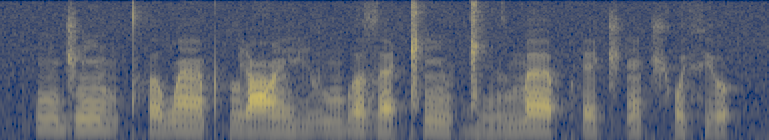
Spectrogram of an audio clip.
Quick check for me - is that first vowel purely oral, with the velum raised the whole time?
no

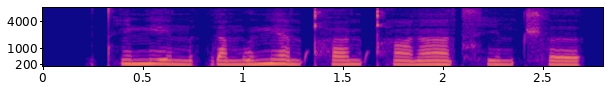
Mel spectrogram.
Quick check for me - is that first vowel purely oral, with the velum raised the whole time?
no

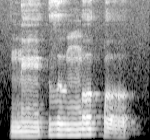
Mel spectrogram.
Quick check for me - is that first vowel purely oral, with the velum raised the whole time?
no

